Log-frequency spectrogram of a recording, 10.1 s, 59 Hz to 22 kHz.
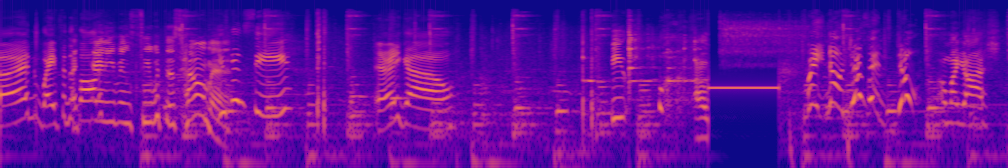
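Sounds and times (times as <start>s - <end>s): background music: 0.6s - 7.1s, 7.8s - 10.0s.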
